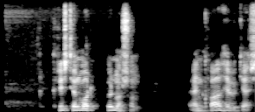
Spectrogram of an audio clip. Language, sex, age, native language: Icelandic, male, 30-39, Icelandic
